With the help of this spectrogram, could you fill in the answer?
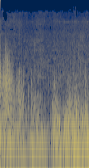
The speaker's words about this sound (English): It's a little windy out here today in Missouri.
